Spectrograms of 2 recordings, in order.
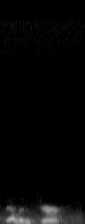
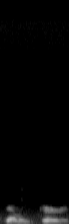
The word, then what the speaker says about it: Dellinger: People say a soft G in Wes's last name, so it's always Wes Dellinger. But it's actually Wes Dellinger. It's a hard G.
